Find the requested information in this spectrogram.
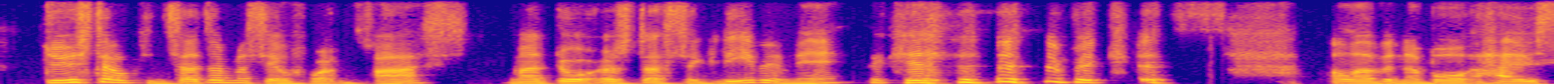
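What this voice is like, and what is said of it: Glaswegian working-class accent. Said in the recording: “So from Govan, grew up in Govan ... I'm very proud of my working class accent.”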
